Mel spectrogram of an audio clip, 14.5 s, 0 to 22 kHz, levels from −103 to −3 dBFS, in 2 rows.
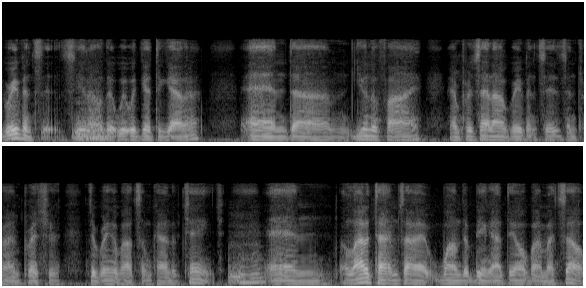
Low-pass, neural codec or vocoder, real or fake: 7.2 kHz; vocoder, 44.1 kHz, 128 mel bands, Pupu-Vocoder; fake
